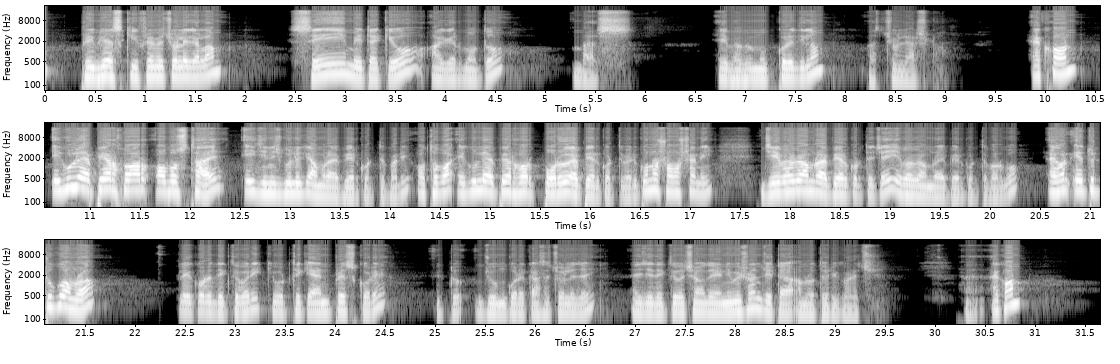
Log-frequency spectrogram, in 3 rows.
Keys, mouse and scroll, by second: 0.6 click, 3.0-9.5 drag, 9.5-10.2 scroll down 1, 10.4 scroll up 1, 10.4-12.2 middle drag, 12.2-13.8 middle drag, 13.8-14.6 scroll up 1, 14.6 scroll down 1, 21.3 click, 23.1 n, 24.8 click, 25.2-25.5 scroll down 1, 25.5 middle click, 26.6 click, 29.8-31.6 drag.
